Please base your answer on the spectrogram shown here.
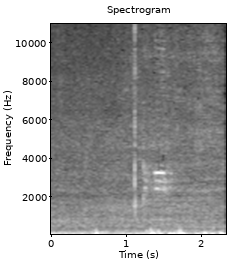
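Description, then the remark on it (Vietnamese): Steady whooshing air noise from an electric fan in a room with the window open, with a low rumble of passing street traffic outside and occasional brief swells, fairly quiet overall and with no voices. “hello không biết là mình um, thu âm thế này nó có ổn hay không vì mình đang ngồi ở trước máy quạt và mở cửa sổ phòng mình nên là tiếng xe ở ngoài nó khá là ồn nhưng mà mình hy vọng là vào đây nó vẫn ổn”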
